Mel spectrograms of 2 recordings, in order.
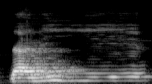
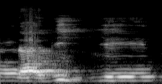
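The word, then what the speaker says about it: النبيين: Jangan sampai iya minan nabiin minan nabiin nabiyin jangan minan nabiyyin. Nah itu nabiyin.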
